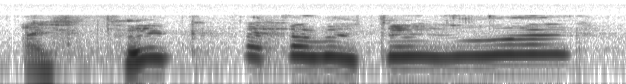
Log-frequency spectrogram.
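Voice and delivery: words pushed out through a yawn, very high, loud. Talking through what they are doing, apologising for yawning, yawning while talking. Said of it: "I'm sorry, I keep yawning".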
